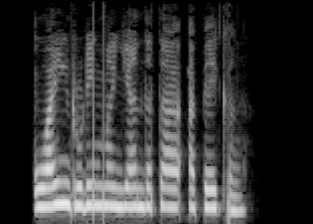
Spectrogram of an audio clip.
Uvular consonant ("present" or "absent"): absent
